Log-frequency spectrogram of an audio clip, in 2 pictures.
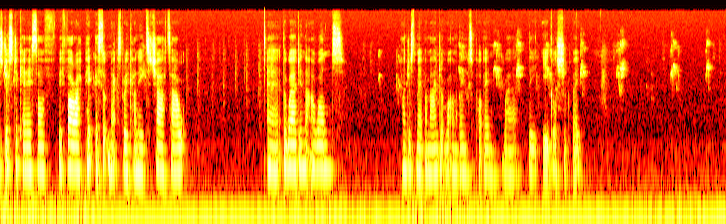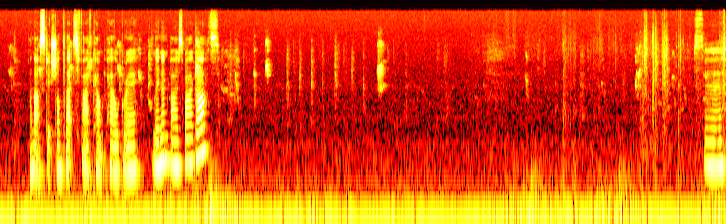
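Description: A middle-aged woman talks calmly and close by, with pauses.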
